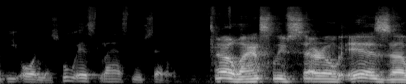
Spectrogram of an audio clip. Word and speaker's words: Lucero: last name for us because i think i butchered it it is lance lucero lucero all right man so welcome welcome to catch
